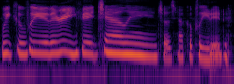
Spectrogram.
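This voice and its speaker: A woman's voice: high voice, measured pace, dry recording. Woman streamer with a slightly strained voice. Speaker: livestreamer. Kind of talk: casual chat with livestream viewers.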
